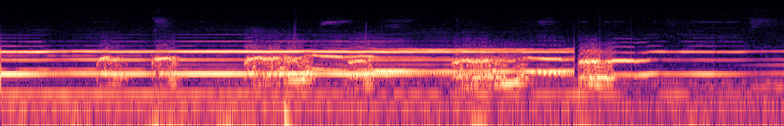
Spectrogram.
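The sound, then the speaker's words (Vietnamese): A person imitates a dog's howl with a drawn-out, steady tonal wail that carries through the whole moment, broken by a few rougher, louder bursts. “Tôi vội bịt mồm, không hiểu tại sao bản thân mình lại chu lên như thế.”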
